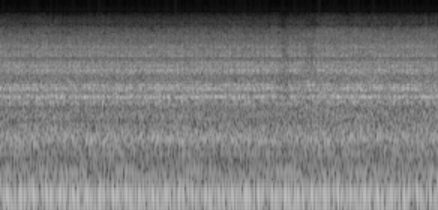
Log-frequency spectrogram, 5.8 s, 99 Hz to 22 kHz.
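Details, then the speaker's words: 2016 BMW 535d F10 diesel, 26,000 miles, first start after fuel filter replacement and manual priming without scan tool: took a second or two to start with a little air left, then steady even low rumble about two beats a second, smooth normal idle. "Alright guys, well as you've seen, it didn't start up like right away like it normally does. It took, you know, a second or two. So I mean, it still had a little bit of air, but luckily it wasn't too bad."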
